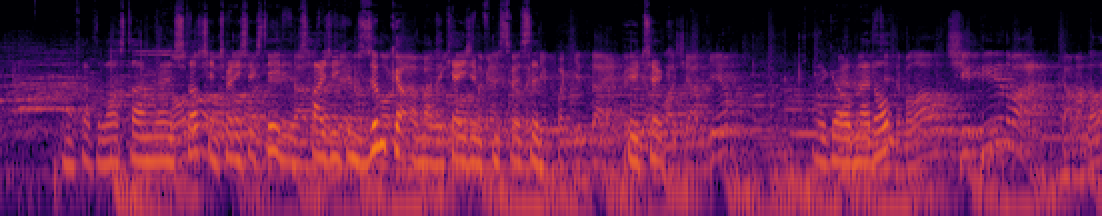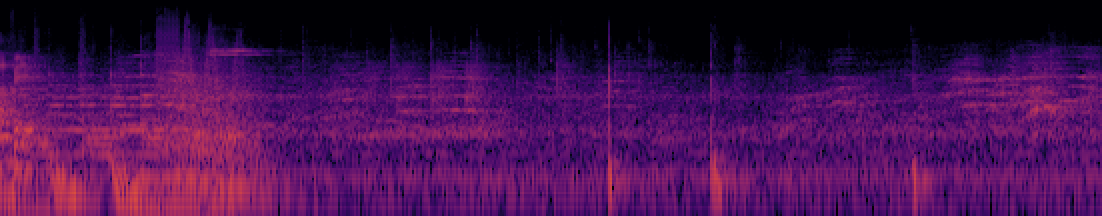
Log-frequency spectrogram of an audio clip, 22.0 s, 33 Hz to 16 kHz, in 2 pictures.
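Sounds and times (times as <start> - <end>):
faint background music: 0.5 - 15.8.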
